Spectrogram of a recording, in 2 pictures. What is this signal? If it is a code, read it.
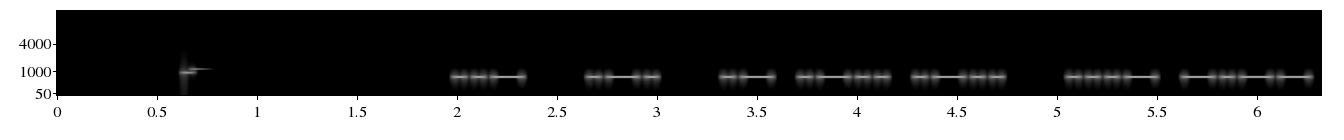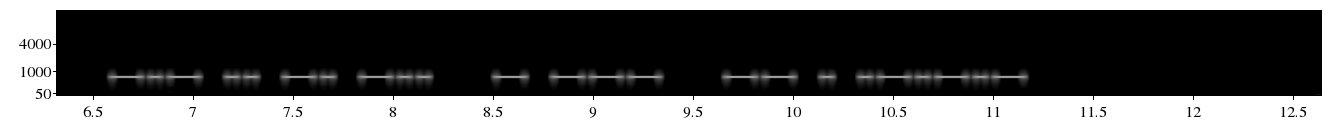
Morse code, heard as a keyed tone, about 25 wpm, 700 Hz. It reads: U R ALL VY KIND TO ME.
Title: Sentences from Top 200 Words and Abbreviations 25wpm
